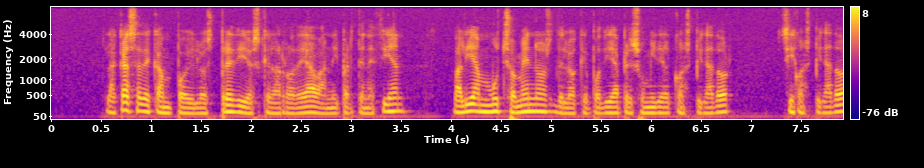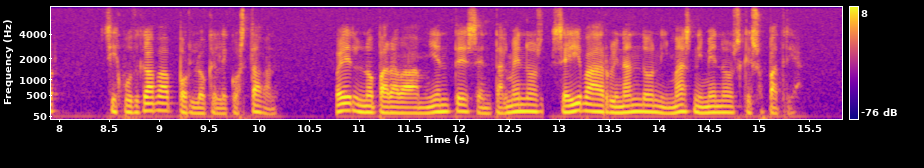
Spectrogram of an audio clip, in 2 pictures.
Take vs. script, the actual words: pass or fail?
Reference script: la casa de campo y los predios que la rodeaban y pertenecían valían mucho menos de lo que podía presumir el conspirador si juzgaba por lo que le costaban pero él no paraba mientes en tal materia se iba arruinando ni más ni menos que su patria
fail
